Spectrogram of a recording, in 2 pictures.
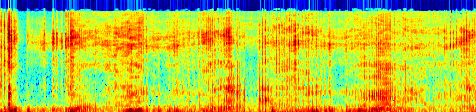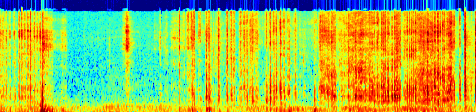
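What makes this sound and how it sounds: A small, thin, flat printed cardstock bottle tag is held in the hand and scratched with fingernails. The result is dry, papery scratching and crackling in irregular bursts with a bright edge and a few sharp ticks. The scratching briefly quiets midway before picking back up.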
